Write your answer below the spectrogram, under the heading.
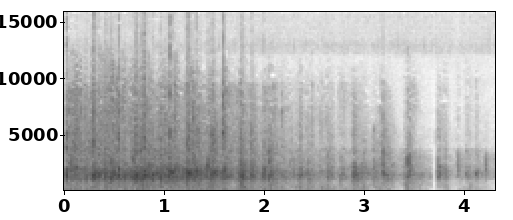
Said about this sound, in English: Certainly another round of applause.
